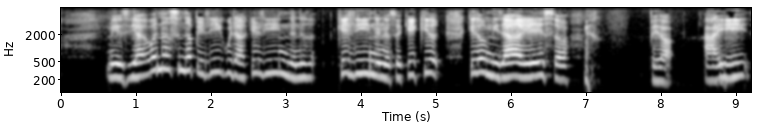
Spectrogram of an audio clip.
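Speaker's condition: Down syndrome; adult aged 32

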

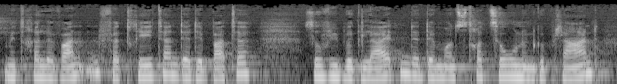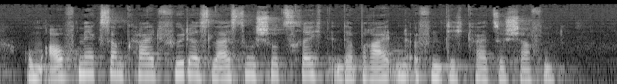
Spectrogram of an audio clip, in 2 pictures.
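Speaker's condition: No condition

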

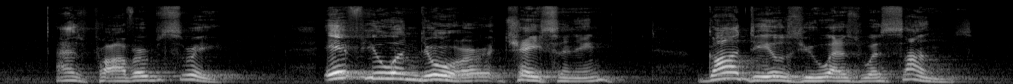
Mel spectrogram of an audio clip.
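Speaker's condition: ALS (Lou Gehrig's disease); affects speaking

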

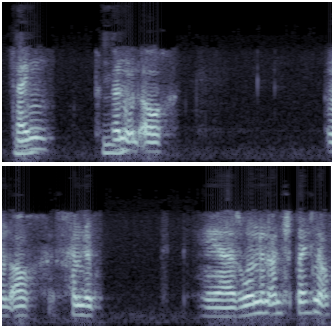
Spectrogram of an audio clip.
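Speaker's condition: Stuttering; stutter onset at age 5, neurological cause per therapists, possibly earlier accident, years of outpatient therapy; about 12 years since onset, improved since childhood, finished first 5-week inpatient phase in Bonn; mild stutter, clear sentences with slight breaks, stutter-control technique, fluency shaping linking words on one breath; repeated sounds, blocks

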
